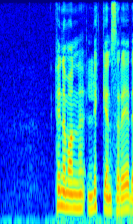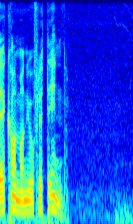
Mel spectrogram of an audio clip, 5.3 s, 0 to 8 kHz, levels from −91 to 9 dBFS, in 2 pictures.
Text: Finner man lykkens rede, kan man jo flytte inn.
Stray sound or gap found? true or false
false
